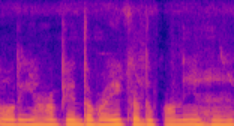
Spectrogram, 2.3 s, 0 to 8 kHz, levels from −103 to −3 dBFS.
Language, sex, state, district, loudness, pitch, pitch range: Hindi, male, Bihar, Kishanganj, -33 LUFS, 145 Hz, 140-150 Hz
